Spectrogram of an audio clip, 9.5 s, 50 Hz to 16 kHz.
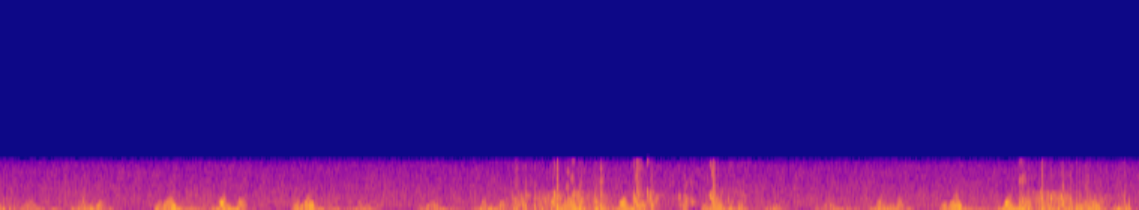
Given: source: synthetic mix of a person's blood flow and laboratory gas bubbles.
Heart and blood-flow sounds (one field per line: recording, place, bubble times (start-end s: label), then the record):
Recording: Doppler ultrasound of blood flow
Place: precordium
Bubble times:
0.00-0.13 s: bubbles
4.25-5.10 s: bubbles
5.25-5.54 s: bubbles
5.64-5.80 s: bubbles
5.89-6.21 s: bubbles
8.46-9.45 s: bubbles
From the record:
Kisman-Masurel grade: 332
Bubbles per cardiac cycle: rolling drumbeat, 9 or more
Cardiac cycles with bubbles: 50 to 99%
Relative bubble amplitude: moderate (0.250 to 0.450)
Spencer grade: 3 (all of the cardiac periods contain showers or single bubble signals, but not dominating or overriding the cardiac motion signals)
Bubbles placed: only in the low amplitude regions of the cardiac cycle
